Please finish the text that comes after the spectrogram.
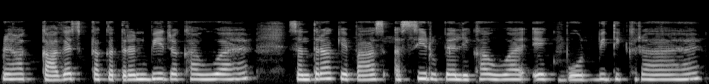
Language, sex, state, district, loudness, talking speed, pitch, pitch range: Hindi, female, Jharkhand, Ranchi, -14 LUFS, 175 wpm, 235 Hz, 225-245 Hz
